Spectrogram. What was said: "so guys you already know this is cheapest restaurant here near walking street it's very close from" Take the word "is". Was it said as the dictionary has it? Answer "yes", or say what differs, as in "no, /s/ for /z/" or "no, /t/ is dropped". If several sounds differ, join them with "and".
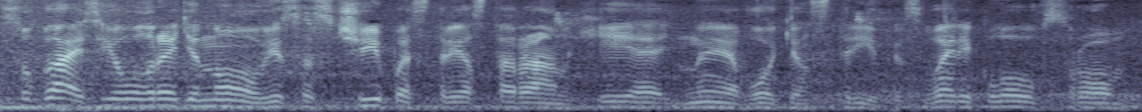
no, /s/ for /z/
